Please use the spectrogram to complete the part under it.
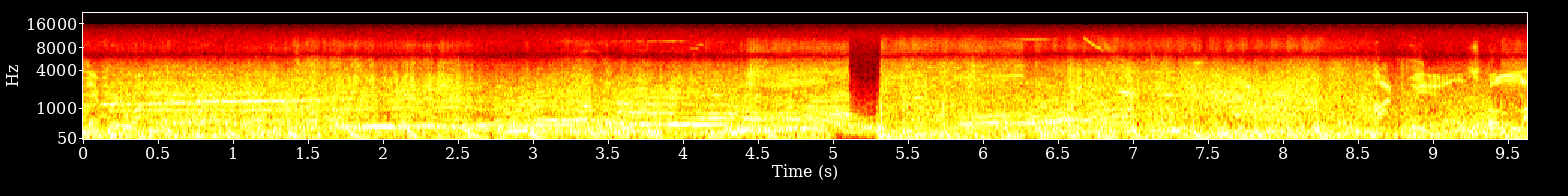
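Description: Racing cars from the Hot Wheels Velocity X video game on PlayStation 2, GameCube, PC and Game Boy Advance roar steadily throughout, with engine whine and tire noise, a brief cut midway, and a voice talking over the action.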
